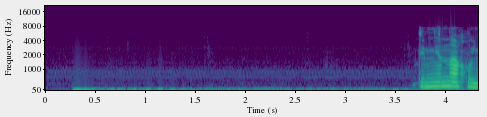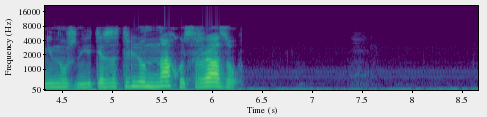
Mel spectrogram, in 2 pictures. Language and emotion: Russian, angry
